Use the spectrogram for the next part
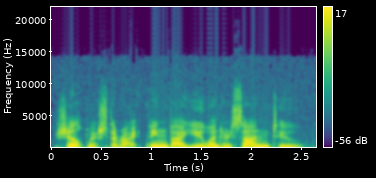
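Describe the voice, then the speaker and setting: Old rustic father, slow, fond, country dialect, lower voice, dry sound, as a male reader puts him on. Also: no echo, lightly acted. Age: older.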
